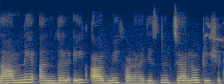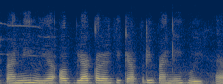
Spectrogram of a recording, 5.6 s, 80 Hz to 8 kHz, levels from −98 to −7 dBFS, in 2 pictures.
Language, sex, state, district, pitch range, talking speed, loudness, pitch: Hindi, female, Bihar, Kishanganj, 200-220 Hz, 215 wpm, -33 LUFS, 205 Hz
